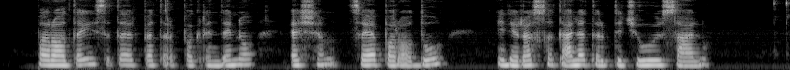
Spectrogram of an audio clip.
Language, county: Lithuanian, Kaunas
